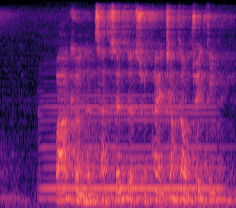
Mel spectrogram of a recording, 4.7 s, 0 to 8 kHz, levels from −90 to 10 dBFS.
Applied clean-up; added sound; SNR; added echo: none; Bowed string instrument; 7 dB; reverberation time 2.0 s.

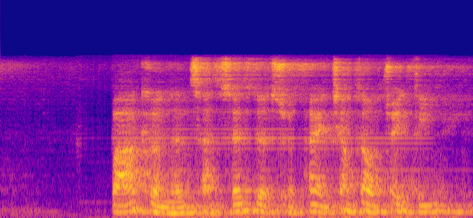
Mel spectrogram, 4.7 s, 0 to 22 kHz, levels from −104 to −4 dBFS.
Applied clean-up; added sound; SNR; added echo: neural separator model SepFormer DNS4.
